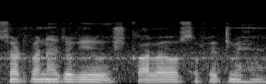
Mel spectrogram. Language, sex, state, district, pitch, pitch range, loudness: Hindi, male, Chhattisgarh, Bastar, 110 Hz, 110-115 Hz, -19 LUFS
